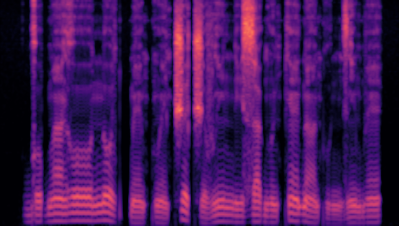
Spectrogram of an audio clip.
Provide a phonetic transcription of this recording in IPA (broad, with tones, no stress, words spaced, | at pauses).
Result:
ɡo˧bã˦ɣoː˦no˦˨l k͡pɛ̃˨kʷɛ̃˨ t͡ʃə˦˨t͡ʃə˨ vĩ˦ni˧ za˦ɡʷĩ˧ kɛ̃˦ ɗã˧kʷe˨ŋ zĩ˧bɛ̃˦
